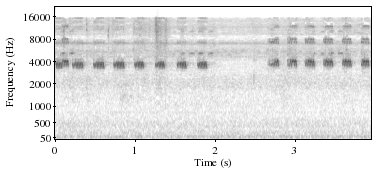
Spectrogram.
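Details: Garden insects in downtown Seoul recorded on a phone: a run of distinct chirps roughly four per second, a short pause, then another run, with distant low city rumble.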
